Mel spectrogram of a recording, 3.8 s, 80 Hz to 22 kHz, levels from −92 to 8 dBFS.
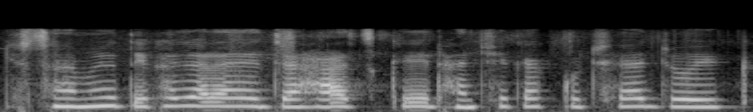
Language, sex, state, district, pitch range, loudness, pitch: Hindi, female, Bihar, Vaishali, 255-275 Hz, -17 LUFS, 270 Hz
